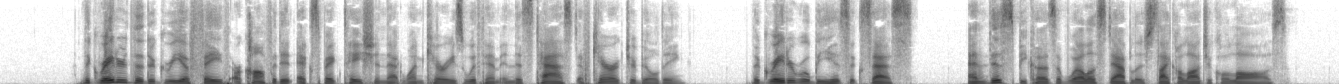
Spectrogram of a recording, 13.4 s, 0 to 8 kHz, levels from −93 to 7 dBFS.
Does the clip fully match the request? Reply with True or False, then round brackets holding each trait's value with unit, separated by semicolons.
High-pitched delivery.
False (135 Hz)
